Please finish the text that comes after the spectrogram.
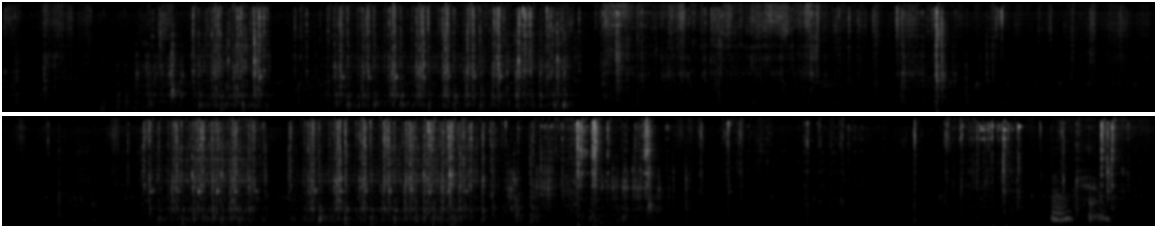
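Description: A sewing machine topstitches backpack fabric in quiet, intermittent bursts of rapid whirring, with pauses and soft handling noises between runs.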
